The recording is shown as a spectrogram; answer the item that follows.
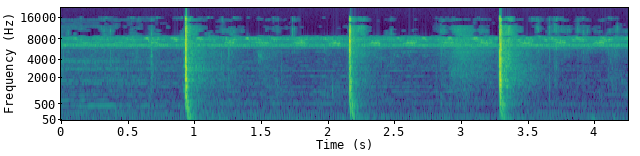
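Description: Axe chopping into a standing tree trunk: three sharp wooden strikes about a second apart.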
